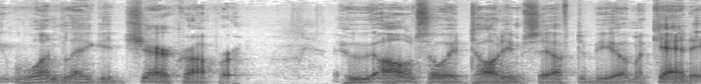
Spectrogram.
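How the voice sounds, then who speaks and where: A man's fairly low, dark and mellow voice with vocal fry, very wide pitch swings and a Southern US accent. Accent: Southern US (Georgia). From US South, Georgia (Marietta). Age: 80s+. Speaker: interviewee in oral history project. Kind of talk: oral history interview. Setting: in-person interview in Sandy Springs, Georgia.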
